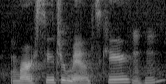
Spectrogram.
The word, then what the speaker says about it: Marcy Dermansky: cooking the books today i have with me marcie dramansky is that how okay we're off to a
